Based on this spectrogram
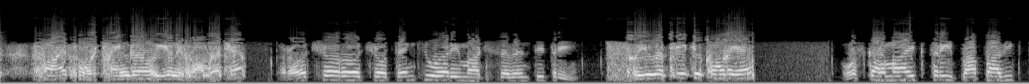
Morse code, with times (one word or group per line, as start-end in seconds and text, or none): none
